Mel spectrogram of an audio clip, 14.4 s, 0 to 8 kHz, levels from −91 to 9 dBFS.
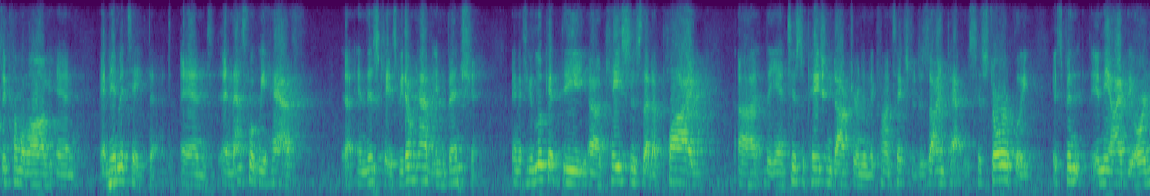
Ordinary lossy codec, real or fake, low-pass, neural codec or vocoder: Opus, 24 kbps; fake; 7.2 kHz; vocoder, 44.1 kHz, 128 mel bands, Pupu-Vocoder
